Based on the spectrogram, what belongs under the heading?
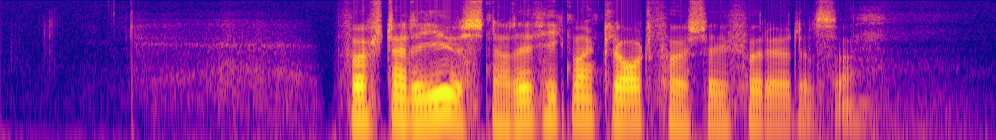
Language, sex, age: Swedish, male, 34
